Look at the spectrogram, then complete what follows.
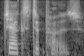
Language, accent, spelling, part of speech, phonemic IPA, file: English, US, juxtapose, verb, /ˈd͡ʒʌk.stəˌpoʊz/, En-us-juxtapose.ogg
- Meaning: To place side by side, especially for contrast or comparison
